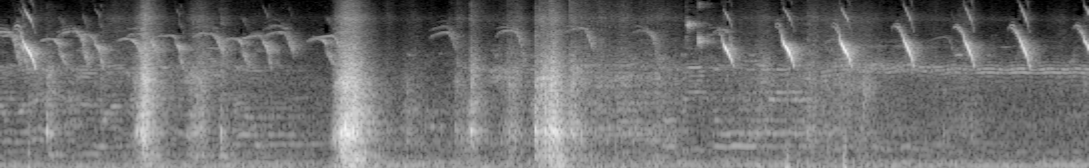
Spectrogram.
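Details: Hen with baby chicks: wing flaps and rustling bursts early on, then loud, clear, high peeps falling in pitch, repeated about twice a second.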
